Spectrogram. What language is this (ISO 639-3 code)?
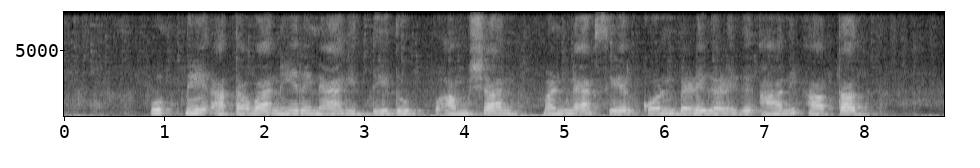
kan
